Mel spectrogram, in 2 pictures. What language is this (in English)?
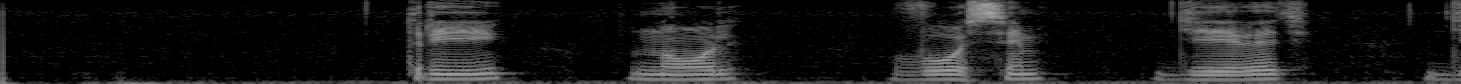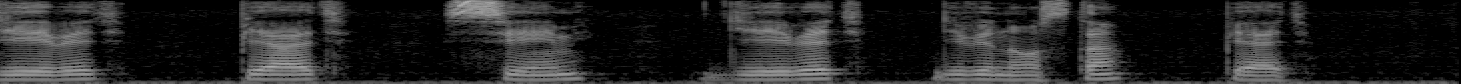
Russian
